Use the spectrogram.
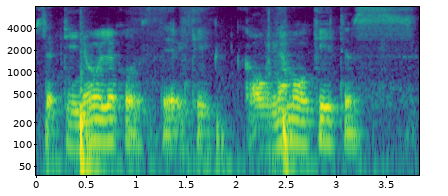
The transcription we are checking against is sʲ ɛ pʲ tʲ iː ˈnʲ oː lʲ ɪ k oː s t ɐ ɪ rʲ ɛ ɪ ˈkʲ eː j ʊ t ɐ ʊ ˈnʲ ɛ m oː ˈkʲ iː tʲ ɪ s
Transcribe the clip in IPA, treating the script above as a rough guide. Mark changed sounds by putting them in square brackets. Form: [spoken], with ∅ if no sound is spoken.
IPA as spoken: sʲ ɛ pʲ tʲ iː ˈnʲ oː lʲ ɪ k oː s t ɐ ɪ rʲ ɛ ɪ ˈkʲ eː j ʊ [k] ɐ ʊ ˈnʲ ɛ m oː ˈkʲ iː tʲ ɪ s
